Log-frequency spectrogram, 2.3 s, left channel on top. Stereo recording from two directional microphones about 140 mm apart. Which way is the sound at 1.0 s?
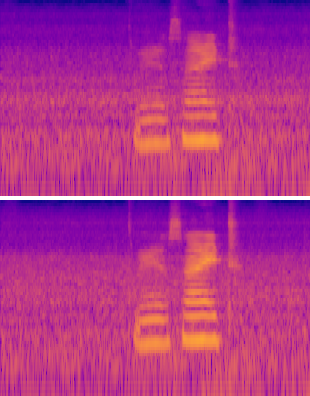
30° right (ahead or behind).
